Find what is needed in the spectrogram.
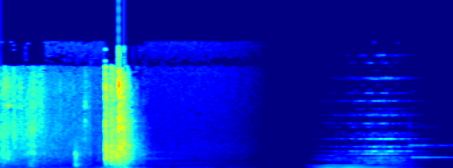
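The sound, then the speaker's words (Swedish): A door is opened: a latch clicks, then a brief rush of rustling movement fades out. After a pause, a low, steady humming tone swells and dies away. “Ska jag öppna dörren här och så ska jag så.”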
